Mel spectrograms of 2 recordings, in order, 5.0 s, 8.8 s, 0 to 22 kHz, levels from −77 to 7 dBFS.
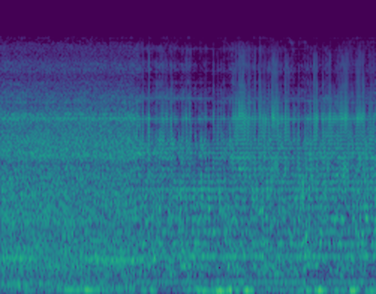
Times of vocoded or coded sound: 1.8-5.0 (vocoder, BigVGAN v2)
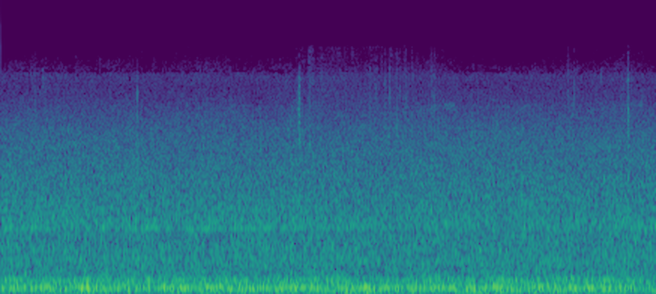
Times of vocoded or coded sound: none

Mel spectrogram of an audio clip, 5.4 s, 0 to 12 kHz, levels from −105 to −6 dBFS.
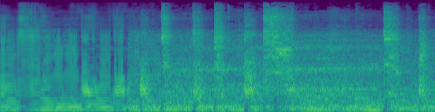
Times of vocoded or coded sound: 0.0-1.6 (vocoder, BigVGAN v2)

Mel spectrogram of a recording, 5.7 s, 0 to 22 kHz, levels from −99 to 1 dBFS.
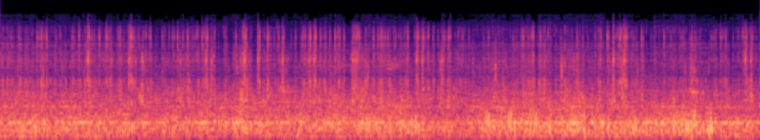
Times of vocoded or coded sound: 0.0-0.6 (vocoder, BigVGAN v2); 4.7-5.7

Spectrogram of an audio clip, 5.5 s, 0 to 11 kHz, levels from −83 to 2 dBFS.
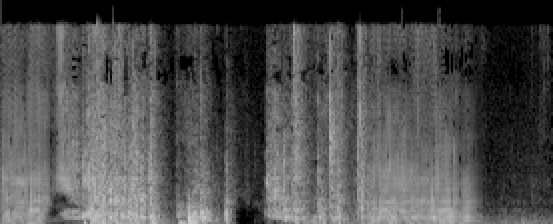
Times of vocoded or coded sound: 0.0-0.7 (vocoder, BigVGAN v2); 3.7-4.8

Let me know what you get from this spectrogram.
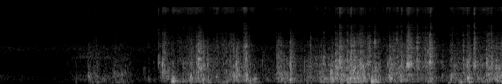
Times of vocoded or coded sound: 0.6-2.3 (vocoder, BigVGAN v2)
